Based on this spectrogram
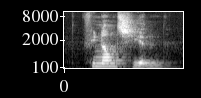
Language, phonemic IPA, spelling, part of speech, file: Dutch, /fiˈnɑn.si.jə(n)/, financiën, noun, Nl-financiën.ogg
- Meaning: finances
